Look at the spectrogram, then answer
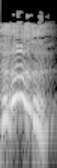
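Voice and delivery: sharp, high gasp of shock. Retold or imitated. Disciples hearing Jesus insult the leaders, shocked gasp. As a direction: gasp like the words just hit you. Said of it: "The disciples were like".

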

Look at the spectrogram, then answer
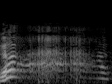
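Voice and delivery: sudden high cry of someone overcome; imitated cry. Pastor imitates a girl on the floor with a high cry. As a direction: let out a high "Ah!" as if overwhelmed. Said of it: "she was just on the floor like".

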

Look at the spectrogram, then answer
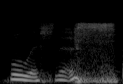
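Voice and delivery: low, drawn-out verdict; mock dismissal. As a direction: imitate a preacher slowly dismissing it. Retold preacher's dismissive verdict.

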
